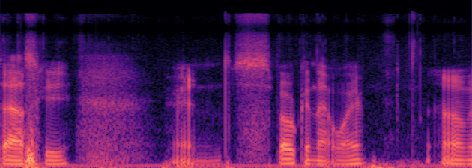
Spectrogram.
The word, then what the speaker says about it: ASCII: asy it's a i i and it's actually pronounced asy and spoken that way um it's just a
